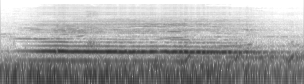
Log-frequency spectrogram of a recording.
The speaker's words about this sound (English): Oh my. Is that a whale up there?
